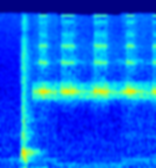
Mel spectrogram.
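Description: A short falling swoosh, then a crickets-chirping sound effect: a steady high chirp repeating about four times a second, the comic cue for an awkward silence after a joke falls flat.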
